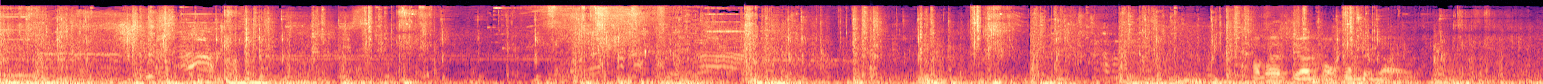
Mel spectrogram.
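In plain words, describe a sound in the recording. A launcher fires explosive shots with loud blasts.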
